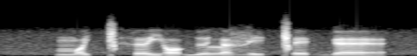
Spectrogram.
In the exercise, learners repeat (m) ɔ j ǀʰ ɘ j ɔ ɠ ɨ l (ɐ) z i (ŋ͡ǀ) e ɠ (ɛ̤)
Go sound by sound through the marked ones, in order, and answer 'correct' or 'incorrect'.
correct, correct, incorrect: ǀ, incorrect: ɛ

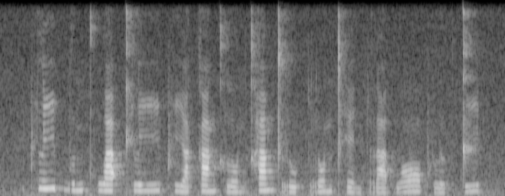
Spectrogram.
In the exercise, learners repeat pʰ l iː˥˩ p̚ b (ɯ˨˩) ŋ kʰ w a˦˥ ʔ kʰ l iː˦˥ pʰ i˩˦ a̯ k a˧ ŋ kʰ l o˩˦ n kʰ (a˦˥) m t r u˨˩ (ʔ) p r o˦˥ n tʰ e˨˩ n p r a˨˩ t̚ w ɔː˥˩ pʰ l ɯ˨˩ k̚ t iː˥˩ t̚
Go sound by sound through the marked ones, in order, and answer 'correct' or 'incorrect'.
incorrect: ɯ˦˥, incorrect: a˥˩, correct

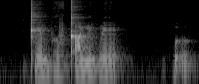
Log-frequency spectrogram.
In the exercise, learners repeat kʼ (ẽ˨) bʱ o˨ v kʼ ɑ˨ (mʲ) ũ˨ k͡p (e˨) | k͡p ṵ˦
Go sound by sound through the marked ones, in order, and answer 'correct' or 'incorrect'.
correct, correct, incorrect: ẽ˨

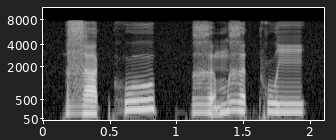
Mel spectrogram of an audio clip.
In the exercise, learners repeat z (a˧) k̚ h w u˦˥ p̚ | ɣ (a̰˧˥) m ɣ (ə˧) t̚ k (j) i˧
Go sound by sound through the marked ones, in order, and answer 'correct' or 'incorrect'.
incorrect: a˨˩, incorrect: ə̰˧˥, incorrect: ə˦˥, incorrect: w

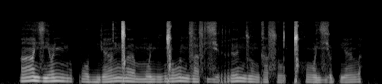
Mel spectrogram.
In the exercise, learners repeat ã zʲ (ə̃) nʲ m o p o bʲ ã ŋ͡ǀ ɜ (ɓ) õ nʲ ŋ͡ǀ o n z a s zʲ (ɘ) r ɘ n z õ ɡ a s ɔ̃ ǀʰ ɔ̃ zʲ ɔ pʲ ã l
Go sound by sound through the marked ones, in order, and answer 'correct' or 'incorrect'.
incorrect: ɔ̃, incorrect: m, correct

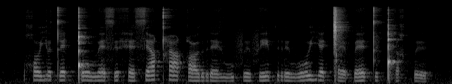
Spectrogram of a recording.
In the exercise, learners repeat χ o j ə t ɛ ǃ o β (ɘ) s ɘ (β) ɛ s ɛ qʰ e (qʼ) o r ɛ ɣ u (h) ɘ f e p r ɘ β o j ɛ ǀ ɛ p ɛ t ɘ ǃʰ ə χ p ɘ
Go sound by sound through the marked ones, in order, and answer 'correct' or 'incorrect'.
incorrect: ɛ, incorrect: h, incorrect: q, incorrect: f

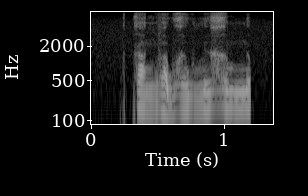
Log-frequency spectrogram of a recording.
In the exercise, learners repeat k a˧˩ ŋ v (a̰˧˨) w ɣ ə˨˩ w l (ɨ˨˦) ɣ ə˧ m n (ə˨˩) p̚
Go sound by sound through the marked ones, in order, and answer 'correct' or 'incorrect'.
correct, incorrect: ɨ˧, incorrect: ə˦˥

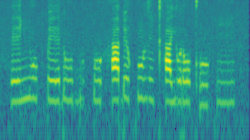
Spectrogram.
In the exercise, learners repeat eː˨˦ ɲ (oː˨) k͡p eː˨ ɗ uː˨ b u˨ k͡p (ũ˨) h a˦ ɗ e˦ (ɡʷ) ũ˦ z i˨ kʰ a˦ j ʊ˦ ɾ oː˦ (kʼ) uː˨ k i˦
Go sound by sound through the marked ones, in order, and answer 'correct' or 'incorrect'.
incorrect: uː˨, incorrect: u˨, incorrect: kʷ, correct

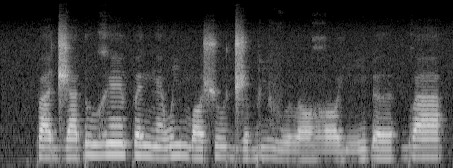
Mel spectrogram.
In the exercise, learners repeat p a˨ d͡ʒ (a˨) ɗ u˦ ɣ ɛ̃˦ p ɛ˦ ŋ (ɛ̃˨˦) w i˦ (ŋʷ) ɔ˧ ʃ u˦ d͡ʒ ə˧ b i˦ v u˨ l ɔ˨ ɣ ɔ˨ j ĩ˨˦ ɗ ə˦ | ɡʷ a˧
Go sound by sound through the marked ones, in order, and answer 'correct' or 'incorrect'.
correct, incorrect: ɛ̃˧, incorrect: m

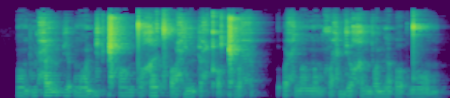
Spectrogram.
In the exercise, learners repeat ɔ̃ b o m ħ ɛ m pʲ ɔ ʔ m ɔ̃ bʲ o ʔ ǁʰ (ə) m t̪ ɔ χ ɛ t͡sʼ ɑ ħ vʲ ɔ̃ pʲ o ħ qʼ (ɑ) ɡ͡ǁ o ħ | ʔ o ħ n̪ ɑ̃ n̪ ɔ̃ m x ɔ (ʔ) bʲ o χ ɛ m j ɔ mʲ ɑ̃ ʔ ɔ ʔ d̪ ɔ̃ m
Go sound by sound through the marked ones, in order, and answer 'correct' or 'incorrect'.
incorrect: ɑ, correct, incorrect: ħ

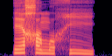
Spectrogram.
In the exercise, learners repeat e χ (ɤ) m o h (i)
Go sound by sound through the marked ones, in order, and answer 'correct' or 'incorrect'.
correct, correct

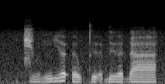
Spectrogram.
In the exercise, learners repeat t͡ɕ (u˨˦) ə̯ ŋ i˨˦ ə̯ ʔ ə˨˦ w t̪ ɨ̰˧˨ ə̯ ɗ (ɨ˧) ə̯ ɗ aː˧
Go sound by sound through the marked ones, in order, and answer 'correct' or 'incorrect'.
incorrect: ṳ˨˩, correct

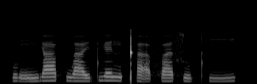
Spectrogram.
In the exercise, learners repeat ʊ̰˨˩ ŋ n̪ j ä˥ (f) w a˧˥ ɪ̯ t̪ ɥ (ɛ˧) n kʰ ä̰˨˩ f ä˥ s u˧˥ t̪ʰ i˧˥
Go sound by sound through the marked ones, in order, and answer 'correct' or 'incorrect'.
correct, incorrect: ɛ˥˩

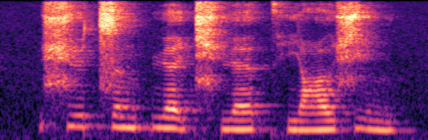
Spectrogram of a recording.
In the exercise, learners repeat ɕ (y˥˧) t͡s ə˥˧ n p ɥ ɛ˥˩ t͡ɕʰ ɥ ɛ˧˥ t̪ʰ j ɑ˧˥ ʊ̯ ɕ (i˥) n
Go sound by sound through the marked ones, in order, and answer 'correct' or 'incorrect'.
incorrect: y˥, incorrect: i˥˩

